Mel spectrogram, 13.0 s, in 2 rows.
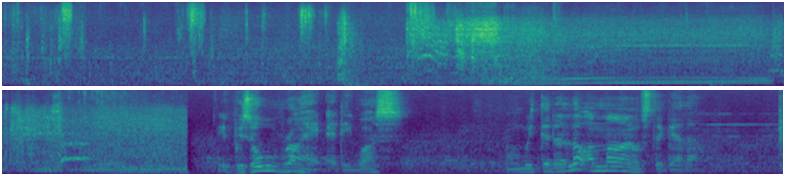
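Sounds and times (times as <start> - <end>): car engine starting and revving: 3.4 - 8.1.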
